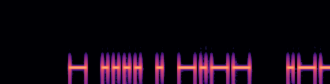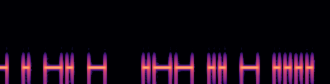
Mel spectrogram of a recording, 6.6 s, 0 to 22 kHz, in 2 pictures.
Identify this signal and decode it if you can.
Morse code, heard as a keyed tone, about 22 wpm, 700 Hz. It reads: THEY WENT WITH
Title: Sentences from Top 800 Words 22wpm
